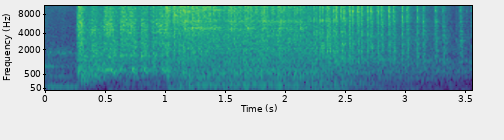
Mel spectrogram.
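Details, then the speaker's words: Hustler zero-turn mower after deck and spindle rebuild: brief crank, then the engine catches at once and runs evenly. The earlier loud grinding is gone; sounds much better. Normal start. "Sounded much better."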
